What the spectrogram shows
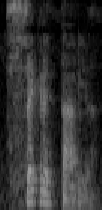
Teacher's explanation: a sílaba tá é uma sílaba forte dentro da palavra secretária é uma sílaba em relação às outras com maior intensidade E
